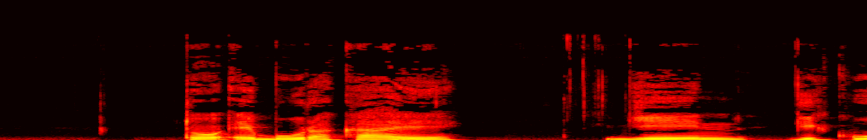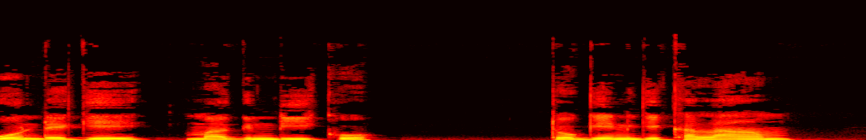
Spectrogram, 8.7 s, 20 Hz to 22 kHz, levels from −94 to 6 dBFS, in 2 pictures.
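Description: Transcoding between lossy codecs runs throughout this speech clip: nothing above 16.7 kHz survives, and the different codecs' artefacts are heard together, likely from Vorbis-to-MP3 re-encoding at low bitrates.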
